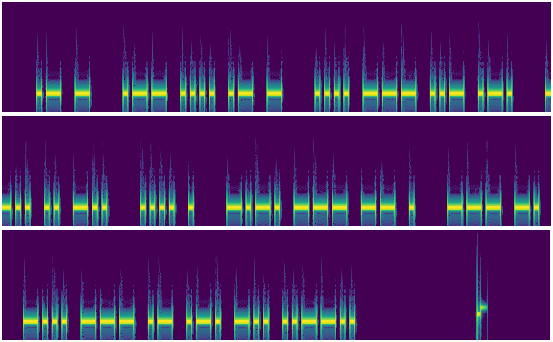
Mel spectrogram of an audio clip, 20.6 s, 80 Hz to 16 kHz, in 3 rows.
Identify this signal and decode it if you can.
Morse code, heard as a keyed tone, about 20 wpm, 700 Hz. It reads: AT WHAT HOUR DID HE COME ON BOARD?
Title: Sentences from Top 1000 Words - Review Part 4 - 20wpm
